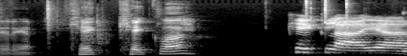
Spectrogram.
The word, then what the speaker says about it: Koechlin: My last name is pronounced Kikla.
